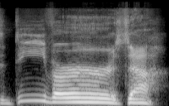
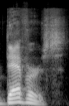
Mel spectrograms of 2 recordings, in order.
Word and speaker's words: Devers: up Adriel said and another name incorrectly pronounced it's diverse okay or Devers that's right I always mispronounce this I just let you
